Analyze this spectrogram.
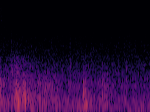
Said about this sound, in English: Lightning bolt. Yeah. Ooh. Through the wall here. And on through.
